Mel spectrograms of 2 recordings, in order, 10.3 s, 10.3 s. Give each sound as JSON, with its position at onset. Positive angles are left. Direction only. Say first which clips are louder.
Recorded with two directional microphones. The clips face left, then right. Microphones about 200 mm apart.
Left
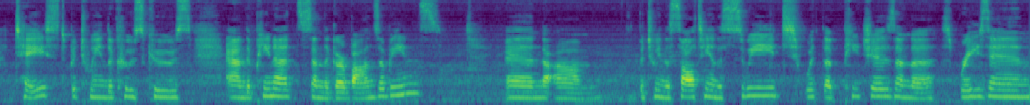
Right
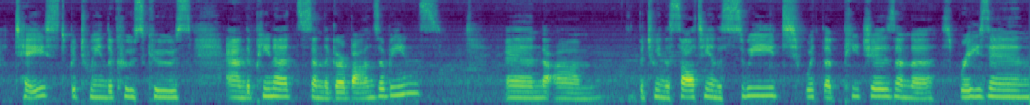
{"t": 0.1, "sound": "a woman's voice", "louder": "right 5 dB", "side_deg": -30}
